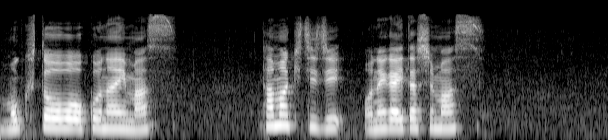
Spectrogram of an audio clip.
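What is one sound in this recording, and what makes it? A young woman reads out calmly into a microphone.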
